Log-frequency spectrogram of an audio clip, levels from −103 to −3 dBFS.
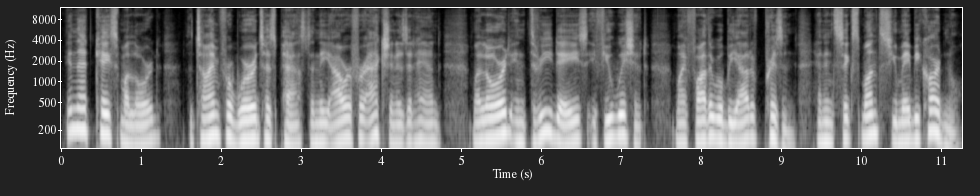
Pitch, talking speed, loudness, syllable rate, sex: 140 Hz, 230 wpm, -16 LUFS, 5.0 syllables/s, male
